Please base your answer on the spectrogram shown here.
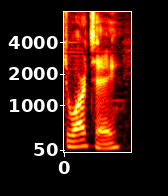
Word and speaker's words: Duarte: And thank you for pronouncing your name correctly cuz I was saying it awkwardly as he that's you're not the first person that is absolutely okay in it. That's how it looks sometimes.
